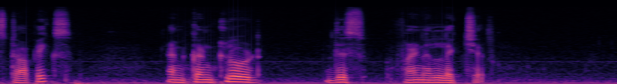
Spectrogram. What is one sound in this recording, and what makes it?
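A middle-aged man speaks calmly into a close microphone, in short phrases.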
